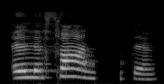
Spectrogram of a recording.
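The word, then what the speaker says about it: elefante: Наголос на передостанній склад, нагадую. Елефанте.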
